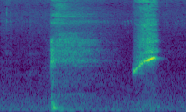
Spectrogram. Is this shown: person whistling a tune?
yes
